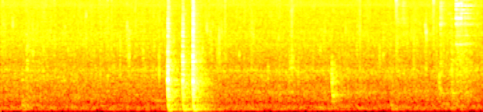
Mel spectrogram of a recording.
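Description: Chicken pieces, onions and peppers sizzling steadily in a frying pan, the onions starting to catch at the edges. About two seconds in, a wooden spatula knocks and scrapes against the pan, and a few lighter clicks follow near the end.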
